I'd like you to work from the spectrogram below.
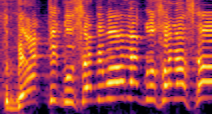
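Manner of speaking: wife shouting at her husband about packing; taunting shout. Acted. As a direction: yell it to needle him.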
